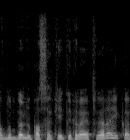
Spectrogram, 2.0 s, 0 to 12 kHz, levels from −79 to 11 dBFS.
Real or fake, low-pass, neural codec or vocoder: fake; 10.8 kHz; codec, 44.1 kHz, 2.6 kbps, SNAC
